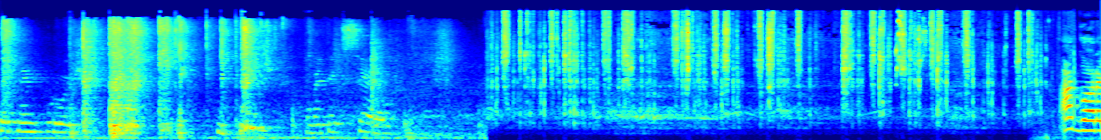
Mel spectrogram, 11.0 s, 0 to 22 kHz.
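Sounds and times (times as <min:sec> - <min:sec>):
packing tape ripping off roll: 0:04.9 - 0:10.6.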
